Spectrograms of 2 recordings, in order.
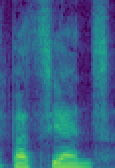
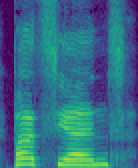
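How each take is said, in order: First: Slow, drawn-out sigh of Pazienza; resigned sigh. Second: Pazienza higher and very slow, drawn out; resigned, chewing. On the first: Pinocchio alone in the stable, resigned sigh. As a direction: let Pazienza sink slowly, resigned. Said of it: "disse dentro di sé". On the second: Pinocchio chewing straw, sighing resignedly. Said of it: "ripeté continuando a masticare". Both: A narrator's reading.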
